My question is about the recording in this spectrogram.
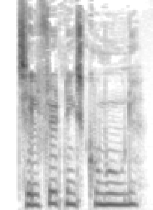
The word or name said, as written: tilflytningskommune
